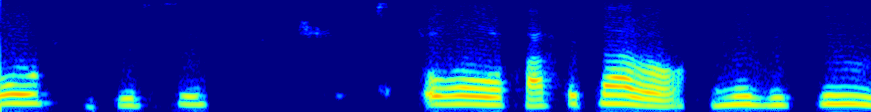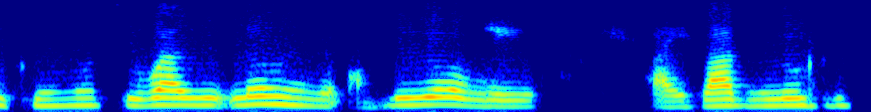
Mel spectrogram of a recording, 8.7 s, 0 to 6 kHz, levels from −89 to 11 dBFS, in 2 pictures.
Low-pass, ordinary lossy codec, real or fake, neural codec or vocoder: 5.4 kHz; Opus, 16 kbps; fake; codec, 16 kHz, 1 kbps, X-Codec, WavLM features, trained on Multilingual LibriSpeech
